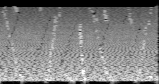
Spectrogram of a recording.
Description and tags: A graphical chart space noise made with either coagula or the other freeware image synth I have.
noise, space, synth, image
